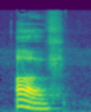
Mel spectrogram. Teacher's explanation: The O sounds like of. It's almost like a really short U sound, like in the word but.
